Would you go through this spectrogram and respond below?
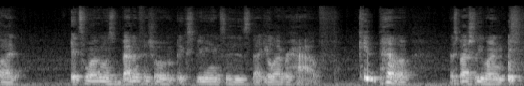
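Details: Vocal tics of Tourette syndrome, with words such as 'Cute!' and 'Ow!' interrupting speech, in a college student.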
